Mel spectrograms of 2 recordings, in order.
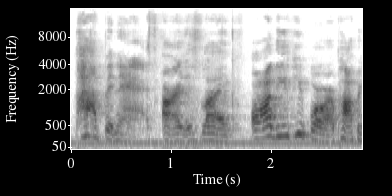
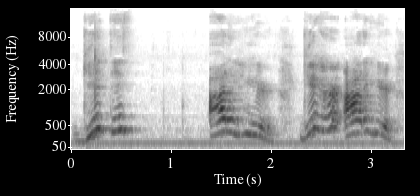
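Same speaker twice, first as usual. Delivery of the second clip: higher, louder boss barking an order; angry order; 10 semitones higher, 5 dB louder than usual. Retold or imitated. Label owner ordering staff to remove her, loud and high.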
